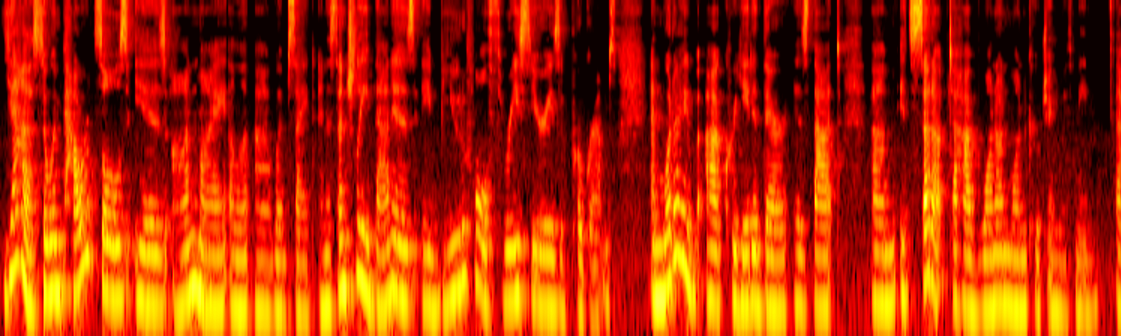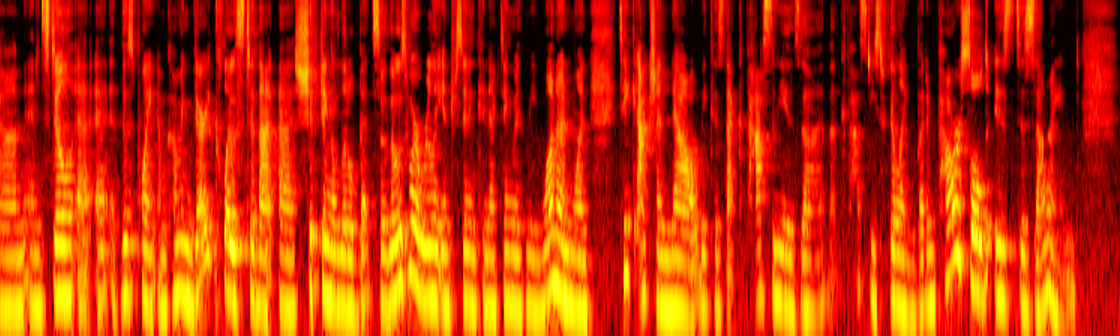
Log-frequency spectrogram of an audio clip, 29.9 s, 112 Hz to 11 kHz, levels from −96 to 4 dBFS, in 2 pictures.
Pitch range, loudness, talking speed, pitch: 165-195 Hz, -26 LUFS, 175 wpm, 175 Hz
